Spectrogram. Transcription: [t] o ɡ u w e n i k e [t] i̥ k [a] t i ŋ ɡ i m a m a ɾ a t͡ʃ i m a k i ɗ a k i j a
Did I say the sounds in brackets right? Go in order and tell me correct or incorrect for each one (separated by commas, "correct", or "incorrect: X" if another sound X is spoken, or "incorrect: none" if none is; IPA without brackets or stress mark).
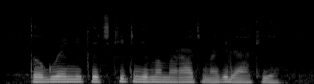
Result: correct, incorrect: t͡ʃ, incorrect: i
